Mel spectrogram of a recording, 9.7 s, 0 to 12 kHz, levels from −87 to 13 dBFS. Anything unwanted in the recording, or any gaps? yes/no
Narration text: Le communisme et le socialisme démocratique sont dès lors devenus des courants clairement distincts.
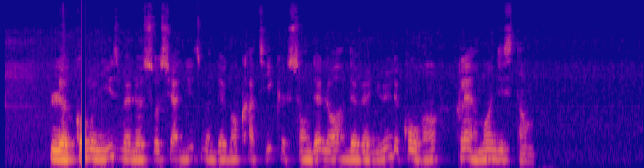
yes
